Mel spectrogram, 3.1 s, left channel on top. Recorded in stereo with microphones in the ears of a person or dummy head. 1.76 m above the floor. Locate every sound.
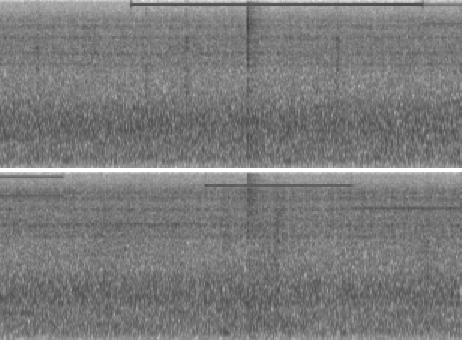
1.6 s a crack: 65° left (ahead or behind), 0.7 m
